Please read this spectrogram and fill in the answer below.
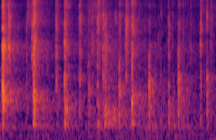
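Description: Hand claps from a small group applauding, a few sharp claps about three a second, thinning out.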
